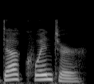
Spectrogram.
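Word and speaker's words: Dequindre: is Sue St Marie dequinder is D Quinter lake orian is Lake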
